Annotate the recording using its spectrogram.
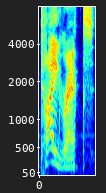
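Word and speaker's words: Tigrex: pronouncing it that way, the same way I pronounce Tigres instead of Trex. You gave it tiger stripes, but you pronounce it like T instead of Tai.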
